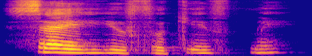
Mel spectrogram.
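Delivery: thin, flat, monotonous voice. Reading a ghost's words to the terrified narrator: thin, monotonous voice. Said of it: "the thin, monotonous voice went on".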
